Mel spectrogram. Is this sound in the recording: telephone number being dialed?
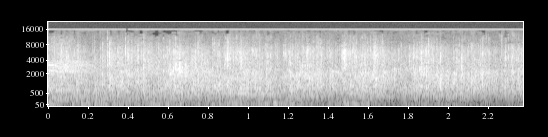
no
